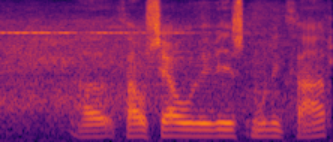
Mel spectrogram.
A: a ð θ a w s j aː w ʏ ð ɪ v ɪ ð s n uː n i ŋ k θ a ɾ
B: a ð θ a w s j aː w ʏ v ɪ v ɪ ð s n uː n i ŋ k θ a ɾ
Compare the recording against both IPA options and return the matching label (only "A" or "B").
B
